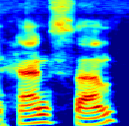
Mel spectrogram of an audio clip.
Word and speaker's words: handsome: By the st Oh, in handsome, yeah, d is silent. And similarly, in sandwich, these are some of our wrong. handsome. Yeah, it is not handsome; it's handsome. Similarly, sandwich, not sandwich, sandwich. Yeah, handsome. No d sound in both these two words.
